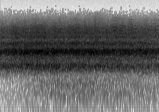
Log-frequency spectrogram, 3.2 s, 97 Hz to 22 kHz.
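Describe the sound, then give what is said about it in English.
A dense, continuous din of 10,000 or more white snow geese calling at once from one immense flock covering a field, a steady wall of overlapping honks with no pauses and no voices. “A closer look reveals 10,000 or more white-feathered snow geese covering the field in one immense flock.”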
